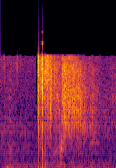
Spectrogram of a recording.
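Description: A single handgun shot about three quarters of a second in, a sharp crack followed by a short echo that dies away within a second.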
